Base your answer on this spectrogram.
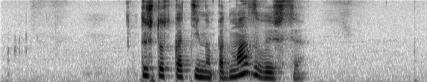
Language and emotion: Russian, angry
